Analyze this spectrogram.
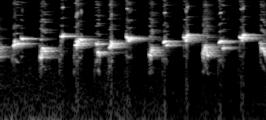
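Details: Yellow-vented bulbul delivering a rapid, unbroken, long-breathed song that serves as a model for untrained bulbuls. Rich, rolling notes climb and fall in brisk succession with small gaps, and no other sounds.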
